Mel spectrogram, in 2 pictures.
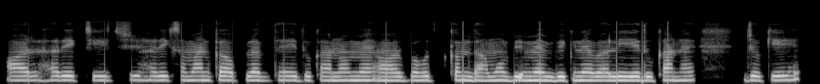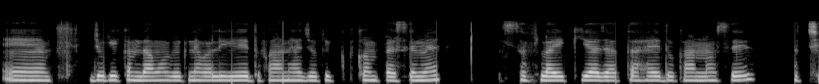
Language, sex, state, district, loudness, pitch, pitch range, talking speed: Hindi, female, Bihar, Jahanabad, -18 LUFS, 190 Hz, 185-195 Hz, 180 wpm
